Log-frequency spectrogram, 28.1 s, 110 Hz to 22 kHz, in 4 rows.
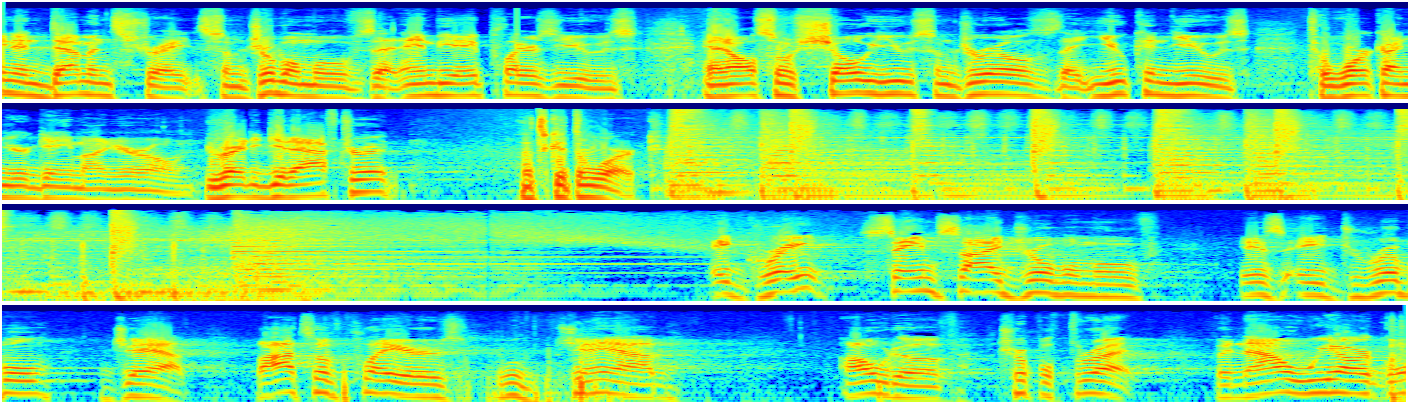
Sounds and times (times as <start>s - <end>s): Speech: 0.0s - 9.0s, 9.6s - 10.3s, 17.6s - 24.5s, 25.3s - 28.1s
Music: 10.3s - 17.8s.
